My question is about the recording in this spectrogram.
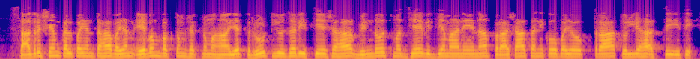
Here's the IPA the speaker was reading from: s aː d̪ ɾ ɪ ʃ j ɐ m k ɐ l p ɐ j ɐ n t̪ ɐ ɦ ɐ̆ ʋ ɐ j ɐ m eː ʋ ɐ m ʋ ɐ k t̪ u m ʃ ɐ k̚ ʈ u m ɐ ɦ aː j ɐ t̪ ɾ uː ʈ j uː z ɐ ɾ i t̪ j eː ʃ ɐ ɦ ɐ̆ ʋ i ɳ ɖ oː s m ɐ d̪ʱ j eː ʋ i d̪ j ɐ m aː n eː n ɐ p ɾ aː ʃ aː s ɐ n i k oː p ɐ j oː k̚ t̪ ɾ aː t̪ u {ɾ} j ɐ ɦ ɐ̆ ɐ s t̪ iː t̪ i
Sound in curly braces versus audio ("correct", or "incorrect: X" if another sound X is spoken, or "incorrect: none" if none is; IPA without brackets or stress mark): incorrect: l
